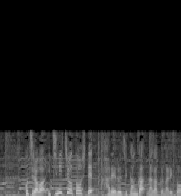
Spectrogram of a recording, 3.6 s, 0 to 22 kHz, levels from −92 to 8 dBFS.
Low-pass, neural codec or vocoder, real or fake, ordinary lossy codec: 7.2 kHz; none; real; none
